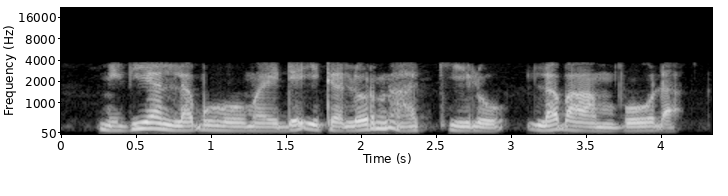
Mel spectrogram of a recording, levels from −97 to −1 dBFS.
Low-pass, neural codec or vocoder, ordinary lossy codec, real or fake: 3.6 kHz; none; none; real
